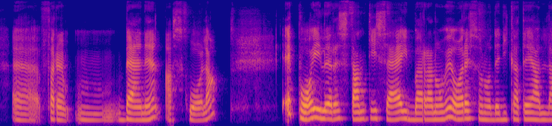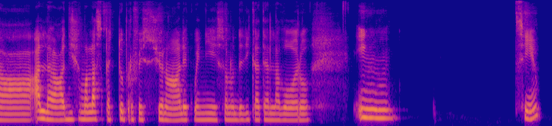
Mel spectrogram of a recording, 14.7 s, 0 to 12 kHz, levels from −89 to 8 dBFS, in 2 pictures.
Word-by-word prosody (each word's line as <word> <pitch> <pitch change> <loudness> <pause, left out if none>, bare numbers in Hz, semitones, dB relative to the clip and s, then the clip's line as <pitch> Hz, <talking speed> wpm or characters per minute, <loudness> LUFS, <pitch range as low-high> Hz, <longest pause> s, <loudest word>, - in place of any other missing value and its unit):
ehm, 165 -2 -4
fare, 175 -5 -1
mhmm, 170 -2 -9
bene 180 +5 +2
a - - -2
scuola; 170 -9 -2 0.8
e - - +4
poi 220 +2 +7
le 205 -1 +6
restanti 200 +1 +1
6/9 185 +1 +2
ore 195 +1 +5
sono 190 -4 -3
dedicate 185 +2 -1
alla 165 -2 -1
alla, 180 -5 +3
diciamo, 185 +1 -4
all'aspetto 195 0 -3
professionale, 175 -3 -3
quindi 175 +1 -6
sono 175 0 -6
dedicate 175 +1 -6
al 170 - -5
lavoro. 165 0 -3 0.6
In 225 -2 +1 1.6
Sì? 220 +5 -2
180 Hz, 105 wpm, -25 LUFS, 175-200 Hz, 1.6 s, poi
